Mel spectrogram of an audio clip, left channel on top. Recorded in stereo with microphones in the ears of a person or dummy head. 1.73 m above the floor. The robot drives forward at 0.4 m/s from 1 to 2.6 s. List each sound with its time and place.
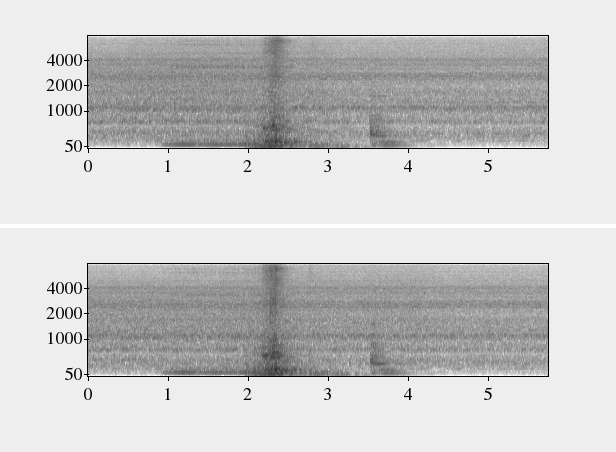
2.0 s a zipper: 20° right (ahead or behind), 1.1 m
3.5 s a piano: 70° left (ahead or behind), 3.5 m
